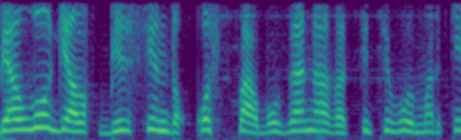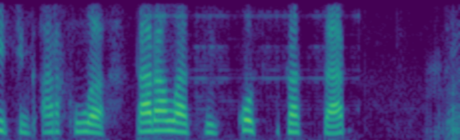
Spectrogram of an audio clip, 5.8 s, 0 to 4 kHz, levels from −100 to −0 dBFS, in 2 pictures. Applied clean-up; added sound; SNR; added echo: neural separator model SepFormer WHAM!.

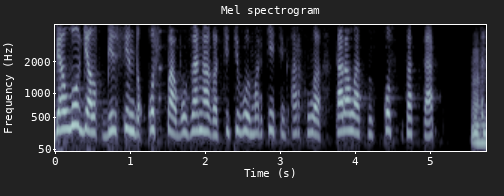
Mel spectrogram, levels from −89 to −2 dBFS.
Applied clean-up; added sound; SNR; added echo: neural mask model DeepFilterNet 3.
